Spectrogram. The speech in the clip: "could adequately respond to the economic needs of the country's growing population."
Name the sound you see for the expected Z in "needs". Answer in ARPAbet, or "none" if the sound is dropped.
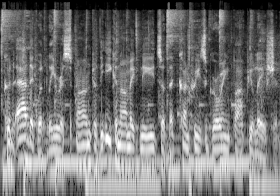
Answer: Z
